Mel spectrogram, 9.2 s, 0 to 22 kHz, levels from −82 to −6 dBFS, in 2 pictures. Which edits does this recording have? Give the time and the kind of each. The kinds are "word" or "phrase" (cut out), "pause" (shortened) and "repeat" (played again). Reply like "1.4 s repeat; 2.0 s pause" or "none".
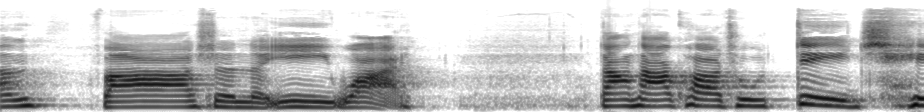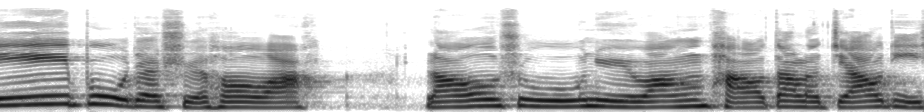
none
